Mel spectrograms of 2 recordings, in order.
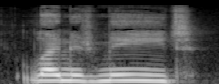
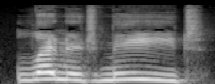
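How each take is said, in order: First: Said in the usual way. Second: Name repeated louder and higher, after "Speak up.". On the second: A narrator's reading. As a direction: say "Leonard Mead" again louder and higher. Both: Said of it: "Speak up".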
